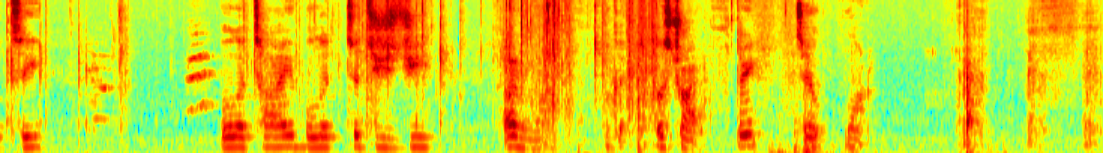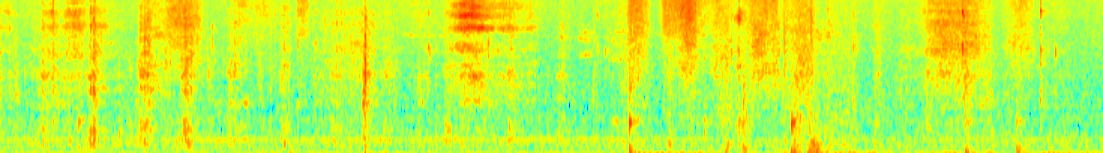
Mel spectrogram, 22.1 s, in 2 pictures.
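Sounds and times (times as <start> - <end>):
boy chewing crunchy snack: 9.2 - 17.2.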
